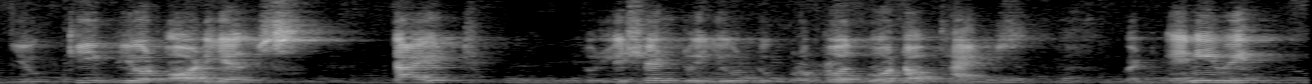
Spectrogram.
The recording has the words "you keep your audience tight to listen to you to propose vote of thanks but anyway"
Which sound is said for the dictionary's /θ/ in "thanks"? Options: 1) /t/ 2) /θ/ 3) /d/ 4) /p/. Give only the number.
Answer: 1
